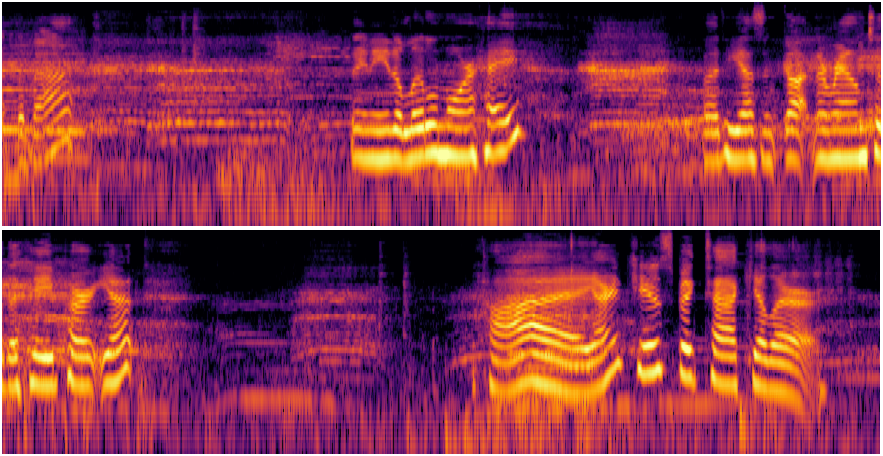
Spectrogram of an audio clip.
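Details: Many Suffolk lambs mixed into one big group in a barn at Ewetopia Farms; overlapping tremulous bleats come in three busy clusters with quieter gaps between, the last burst loud and rapid.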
